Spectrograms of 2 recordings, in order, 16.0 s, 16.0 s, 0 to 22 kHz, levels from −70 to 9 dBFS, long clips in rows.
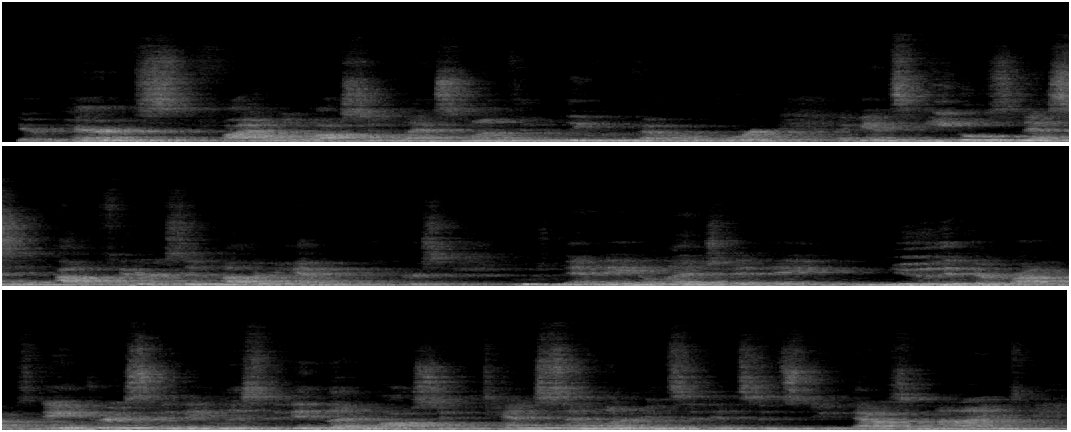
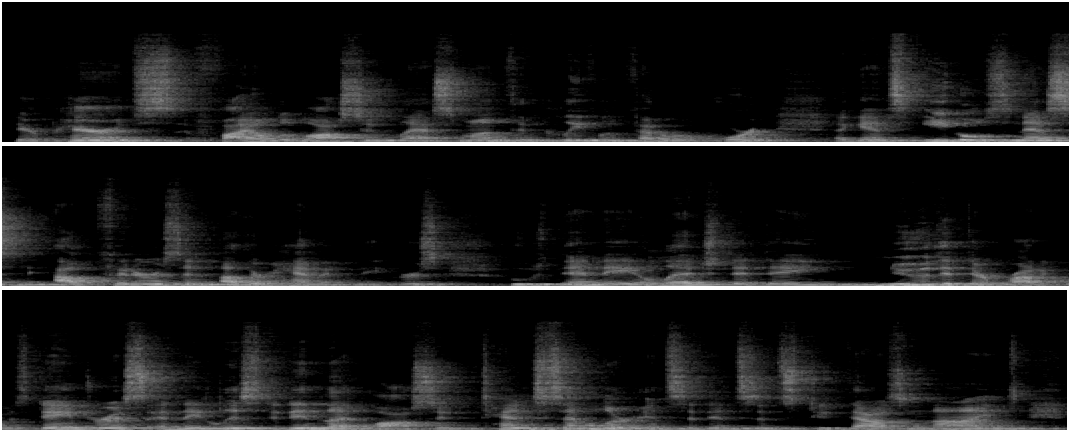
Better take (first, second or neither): second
